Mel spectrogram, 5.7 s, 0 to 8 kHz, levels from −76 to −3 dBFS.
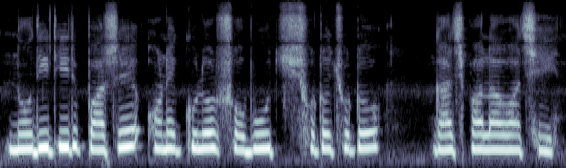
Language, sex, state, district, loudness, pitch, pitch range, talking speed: Bengali, male, West Bengal, Cooch Behar, -14 LUFS, 235 Hz, 225-250 Hz, 85 wpm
